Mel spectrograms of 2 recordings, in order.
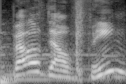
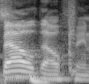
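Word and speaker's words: Belle Delphine: i was looking forward to doing oh the bella delphine box bell delphine i'm sorry let me just say chad anytime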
